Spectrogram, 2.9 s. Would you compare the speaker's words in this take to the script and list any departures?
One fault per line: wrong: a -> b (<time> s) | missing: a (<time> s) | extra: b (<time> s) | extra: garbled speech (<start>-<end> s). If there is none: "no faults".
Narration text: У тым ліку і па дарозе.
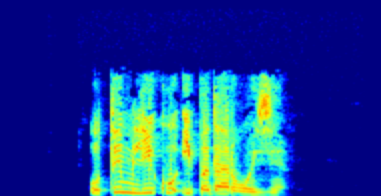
no faults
